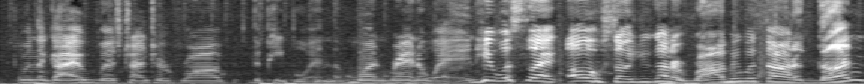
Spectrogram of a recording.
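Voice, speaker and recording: A woman with an American accent speaks at a medium pitch and moderate pace, hardly pausing, over music in the background with audible room echo. Her pitch swings very widely and her loudness shifts in big swings. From High Point, North Carolina. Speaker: podcast co-host. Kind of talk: casual chat. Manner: animated.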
